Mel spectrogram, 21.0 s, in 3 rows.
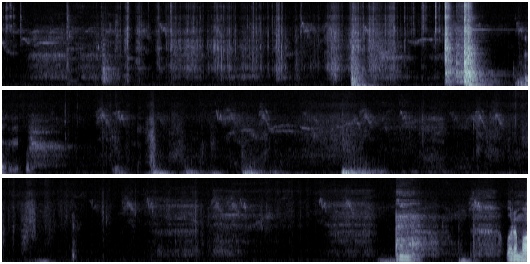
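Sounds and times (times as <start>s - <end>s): small birds chirping: 0.0s - 5.9s, 6.7s - 21.0s
low dull thumps: 9.0s - 10.8s, 20.1s - 20.4s.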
